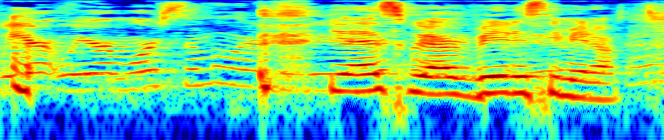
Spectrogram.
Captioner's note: laughter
